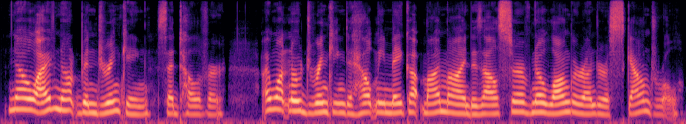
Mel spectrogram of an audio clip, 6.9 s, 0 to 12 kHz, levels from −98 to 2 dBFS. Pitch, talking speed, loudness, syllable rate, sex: 220 Hz, 225 wpm, -17 LUFS, 5.6 syllables/s, female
